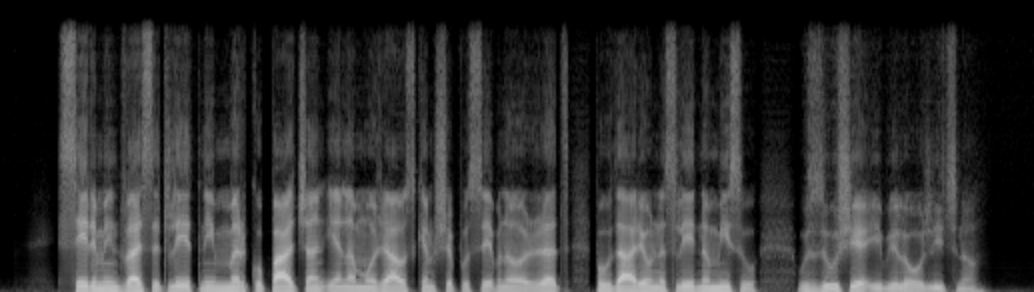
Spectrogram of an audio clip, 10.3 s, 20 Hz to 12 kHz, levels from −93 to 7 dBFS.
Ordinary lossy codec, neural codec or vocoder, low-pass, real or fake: none; codec, 24 kHz, 0.5 kbps, DualCodec; 10.8 kHz; fake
